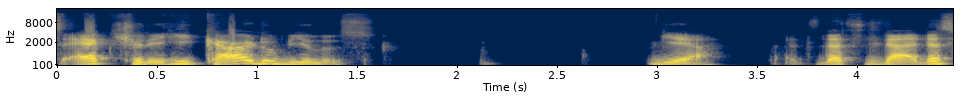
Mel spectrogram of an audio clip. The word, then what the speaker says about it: Ricardo Milos: It's Ricardo Milo's guy. It's Ricardo Milo. By the way, I'm pronouncing his name wrong. I'm pronouncing his name as an English person would. It's actually Hicardo Milus.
